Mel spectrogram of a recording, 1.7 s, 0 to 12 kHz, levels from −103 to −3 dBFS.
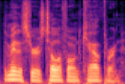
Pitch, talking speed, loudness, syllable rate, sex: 105 Hz, 145 wpm, -17 LUFS, 7.9 syllables/s, male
